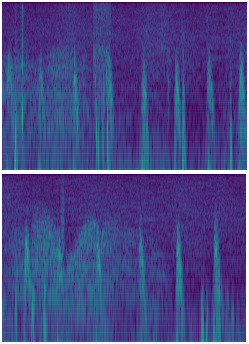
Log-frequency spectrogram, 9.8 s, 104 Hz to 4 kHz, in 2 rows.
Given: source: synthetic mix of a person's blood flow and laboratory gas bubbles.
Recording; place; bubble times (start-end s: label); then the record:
Doppler ultrasound of blood flow; subclavian vein
0.37-0.44 s: bubbles
1.82-2.17 s: bubbles
From the record:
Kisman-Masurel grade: 121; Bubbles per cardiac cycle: 1 to 2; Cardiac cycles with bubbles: 10 to 50%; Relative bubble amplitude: barely perceptible (0.100 to 0.250); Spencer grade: 2 (many but less than half of the cardiac periods contain bubble signals, singularly or in groups); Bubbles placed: anywhere in the cardiac cycle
